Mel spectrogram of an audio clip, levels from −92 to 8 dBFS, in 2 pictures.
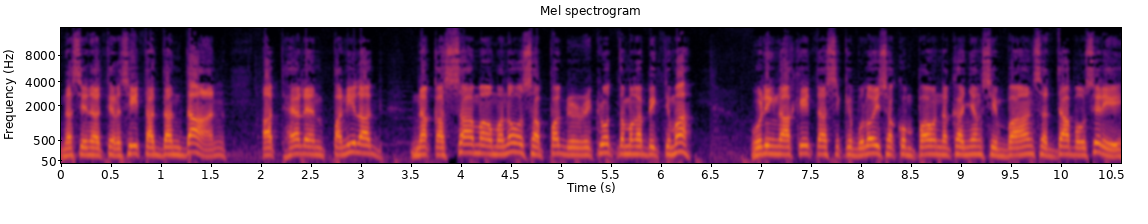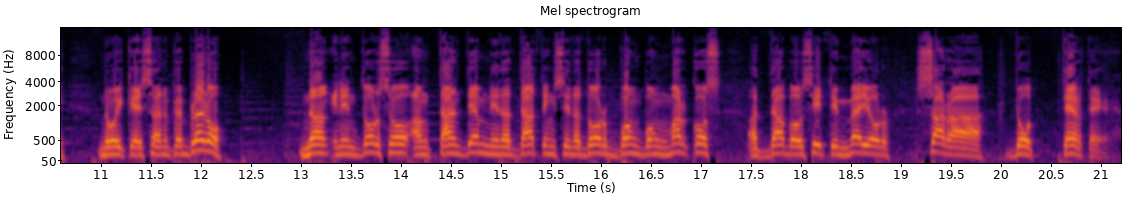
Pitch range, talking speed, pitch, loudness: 160-190 Hz, 125 wpm, 170 Hz, -23 LUFS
